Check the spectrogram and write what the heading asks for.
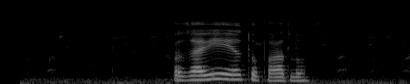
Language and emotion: Russian, neutral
